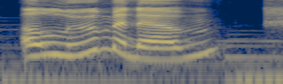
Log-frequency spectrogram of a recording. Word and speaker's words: aluminum: Like it's aluminum in American or aluminium in British.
